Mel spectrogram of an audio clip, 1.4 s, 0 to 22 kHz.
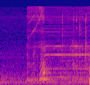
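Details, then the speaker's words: Start-up drive self-test of a low-cost Ambu-bag ventilator driven by a Nema 17 stepper motor, with a reed switch detecting the small movement: a brief rising motor whine with whirring steps and a faint click. "how the drive test works is just a small movement to check if it's working and the read switch inside is detecting the small movement"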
